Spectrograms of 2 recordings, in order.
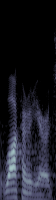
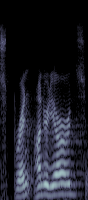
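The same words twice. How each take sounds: First: Dropped much lower for walk; walking pace. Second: Slow, evenly spaced words for the sprint; sprinting pace. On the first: Pastor to congregation, walk line dropped low. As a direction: let the voice fall low on walk. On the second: Pastor to congregation, sprint line said slow and up. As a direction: lift the voice a little for sprint. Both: Shown as a demonstration.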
